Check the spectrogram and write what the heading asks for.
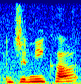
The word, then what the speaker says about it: Janika: offer a little correction janika is how you correctly pronounce my name so i know a lot of people get it uh incorrect but now uh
